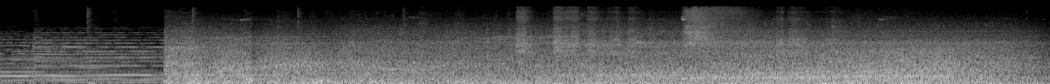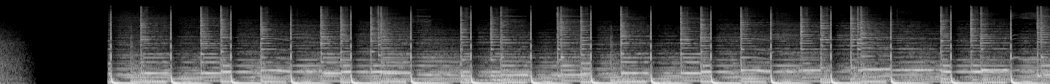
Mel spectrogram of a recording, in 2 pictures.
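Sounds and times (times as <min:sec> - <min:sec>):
train rumbling: 0:01.6 - 0:10.8.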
